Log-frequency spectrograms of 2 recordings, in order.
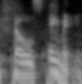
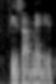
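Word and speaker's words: Fils-Aimé: president of Nintendo America Reggie Phils Amy what I think it's actually pronounced Reggie fizi but I prefer my regie fi who came in hard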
